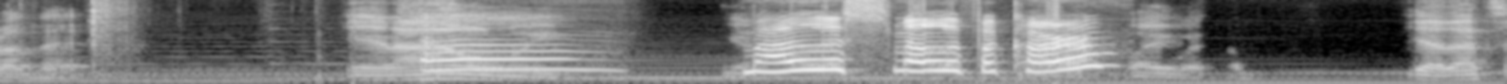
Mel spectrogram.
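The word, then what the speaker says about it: Malleus Maleficarum: or from inside of a spell, and it's Malicic Maleficorium.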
